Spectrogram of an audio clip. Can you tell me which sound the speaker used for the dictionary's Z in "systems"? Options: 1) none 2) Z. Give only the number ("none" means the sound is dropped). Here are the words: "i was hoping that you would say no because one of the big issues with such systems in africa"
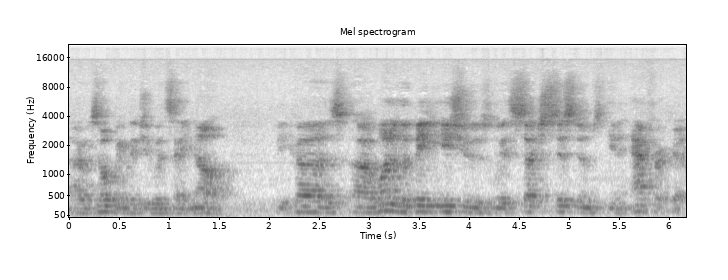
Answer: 2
